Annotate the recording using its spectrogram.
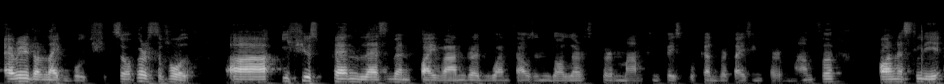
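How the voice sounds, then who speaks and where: A man's voice: on the low side, a little mellow. A man from Italy with an Italian accent, presenting casually on a webinar in a frank, plain-spoken way. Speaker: guest presenter. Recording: dull, lo-fi webinar audio.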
